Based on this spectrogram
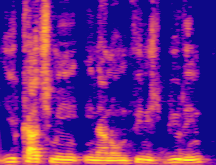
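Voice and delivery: ordinary delivery

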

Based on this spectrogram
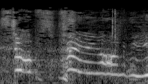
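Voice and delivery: high, slow, laughing shriek. Real, not acted. Cinnamon spit, shrieking.

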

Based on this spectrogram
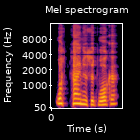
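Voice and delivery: high, loud, fretful lady's voice; a nervous wife calling to her butler; anxious Mrs Foster. A narrator's reading. Anxious wife asks the butler the time, high and fretful.

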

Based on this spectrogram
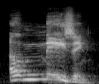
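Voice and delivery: sudden high, awed "Amazing"; awed exclamation. Real, not acted. Awe at the grizzly standing.

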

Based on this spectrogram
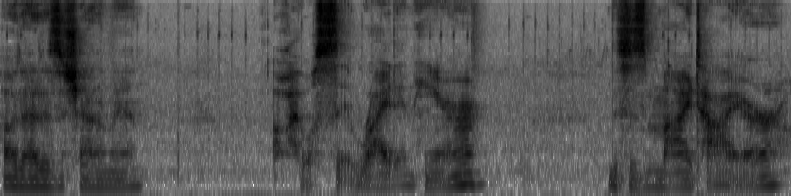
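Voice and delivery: ordinary talk, nothing marked

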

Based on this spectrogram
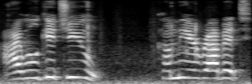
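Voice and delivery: playfully threatening the rabbit while hunting; mock-menacing hunter. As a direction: growl at the prey like a hammed-up predator. Chasing the rabbit.

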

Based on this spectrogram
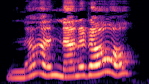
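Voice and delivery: high, loud, indignant denial; iguana's cry. A narrator's reading. Accused iguana answers King Lion, high crying denial. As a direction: cry out your innocence, pitched right up. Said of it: "cried the iguana".

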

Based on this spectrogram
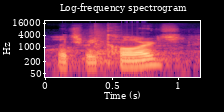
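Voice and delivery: ordinary delivery

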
